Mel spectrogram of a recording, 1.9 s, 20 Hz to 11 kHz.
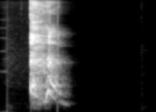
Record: {"cough_length": "2.0 s", "cough_amplitude": 32768, "cough_signal_mean_std_ratio": 0.35, "survey_phase": "beta (2021-08-13 to 2022-03-07)", "age": "18-44", "gender": "Female", "wearing_mask": "No", "symptom_none": true, "smoker_status": "Never smoked", "respiratory_condition_asthma": true, "respiratory_condition_other": false, "recruitment_source": "REACT", "submission_delay": "5 days", "covid_test_result": "Negative", "covid_test_method": "RT-qPCR"}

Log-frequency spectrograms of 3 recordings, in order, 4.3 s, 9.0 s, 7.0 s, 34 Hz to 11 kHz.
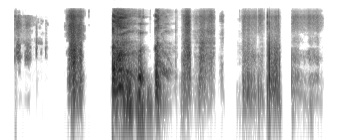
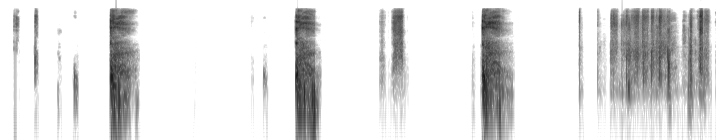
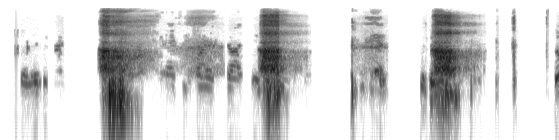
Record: {"cough_length": "4.3 s", "cough_amplitude": 28577, "cough_signal_mean_std_ratio": 0.34, "three_cough_length": "9.0 s", "three_cough_amplitude": 32767, "three_cough_signal_mean_std_ratio": 0.27, "exhalation_length": "7.0 s", "exhalation_amplitude": 30685, "exhalation_signal_mean_std_ratio": 0.34, "survey_phase": "beta (2021-08-13 to 2022-03-07)", "age": "18-44", "gender": "Male", "wearing_mask": "No", "symptom_none": true, "smoker_status": "Ex-smoker", "respiratory_condition_asthma": false, "respiratory_condition_other": false, "recruitment_source": "REACT", "submission_delay": "1 day", "covid_test_result": "Negative", "covid_test_method": "RT-qPCR", "influenza_a_test_result": "Negative", "influenza_b_test_result": "Negative"}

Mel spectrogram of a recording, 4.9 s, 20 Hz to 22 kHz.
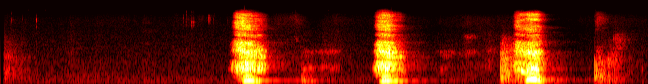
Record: {"exhalation_length": "4.9 s", "exhalation_amplitude": 19823, "exhalation_signal_mean_std_ratio": 0.28, "survey_phase": "beta (2021-08-13 to 2022-03-07)", "age": "45-64", "gender": "Female", "wearing_mask": "No", "symptom_new_continuous_cough": true, "smoker_status": "Ex-smoker", "respiratory_condition_asthma": false, "respiratory_condition_other": false, "recruitment_source": "Test and Trace", "submission_delay": "2 days", "covid_test_result": "Positive", "covid_test_method": "RT-qPCR", "covid_ct_value": 21.6, "covid_ct_gene": "ORF1ab gene"}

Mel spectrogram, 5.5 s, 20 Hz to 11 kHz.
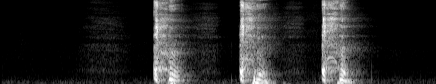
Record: {"three_cough_length": "5.5 s", "three_cough_amplitude": 8050, "three_cough_signal_mean_std_ratio": 0.35, "survey_phase": "beta (2021-08-13 to 2022-03-07)", "age": "45-64", "gender": "Male", "wearing_mask": "No", "symptom_none": true, "smoker_status": "Never smoked", "respiratory_condition_asthma": false, "respiratory_condition_other": false, "recruitment_source": "REACT", "submission_delay": "2 days", "covid_test_result": "Negative", "covid_test_method": "RT-qPCR"}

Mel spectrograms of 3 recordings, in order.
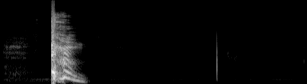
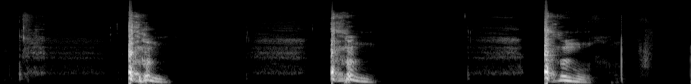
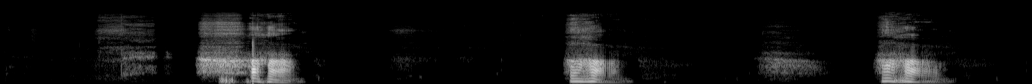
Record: {"cough_length": "3.1 s", "cough_amplitude": 32768, "cough_signal_mean_std_ratio": 0.2, "three_cough_length": "6.9 s", "three_cough_amplitude": 32768, "three_cough_signal_mean_std_ratio": 0.25, "exhalation_length": "10.3 s", "exhalation_amplitude": 32768, "exhalation_signal_mean_std_ratio": 0.29, "survey_phase": "beta (2021-08-13 to 2022-03-07)", "age": "65+", "gender": "Male", "wearing_mask": "No", "symptom_none": true, "smoker_status": "Never smoked", "respiratory_condition_asthma": false, "respiratory_condition_other": false, "recruitment_source": "REACT", "submission_delay": "3 days", "covid_test_result": "Negative", "covid_test_method": "RT-qPCR"}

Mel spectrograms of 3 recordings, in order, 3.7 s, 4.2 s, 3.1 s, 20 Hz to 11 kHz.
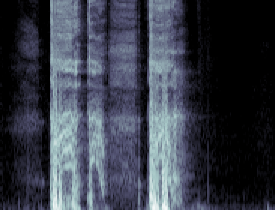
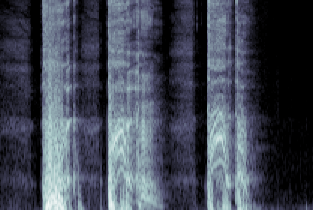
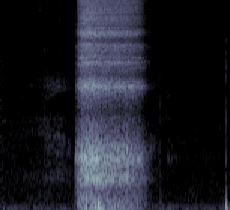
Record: {"cough_length": "3.7 s", "cough_amplitude": 32768, "cough_signal_mean_std_ratio": 0.37, "three_cough_length": "4.2 s", "three_cough_amplitude": 32768, "three_cough_signal_mean_std_ratio": 0.43, "exhalation_length": "3.1 s", "exhalation_amplitude": 4536, "exhalation_signal_mean_std_ratio": 0.42, "survey_phase": "alpha (2021-03-01 to 2021-08-12)", "age": "45-64", "gender": "Male", "wearing_mask": "No", "symptom_cough_any": true, "symptom_fatigue": true, "symptom_headache": true, "smoker_status": "Ex-smoker", "respiratory_condition_asthma": false, "respiratory_condition_other": false, "recruitment_source": "REACT", "submission_delay": "1 day", "covid_test_result": "Positive", "covid_test_method": "RT-qPCR", "covid_ct_value": 36.0, "covid_ct_gene": "N gene"}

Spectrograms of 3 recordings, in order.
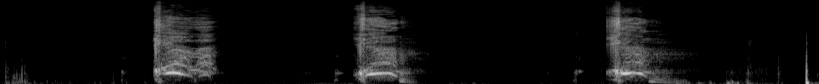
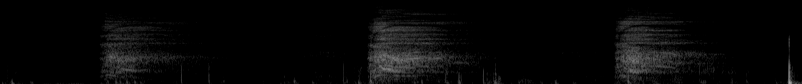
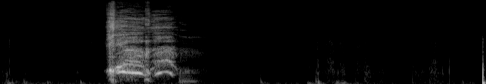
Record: {"three_cough_length": "8.2 s", "three_cough_amplitude": 21804, "three_cough_signal_mean_std_ratio": 0.34, "exhalation_length": "8.0 s", "exhalation_amplitude": 4890, "exhalation_signal_mean_std_ratio": 0.45, "cough_length": "4.9 s", "cough_amplitude": 14587, "cough_signal_mean_std_ratio": 0.3, "survey_phase": "beta (2021-08-13 to 2022-03-07)", "age": "65+", "gender": "Male", "wearing_mask": "No", "symptom_cough_any": true, "symptom_runny_or_blocked_nose": true, "symptom_fatigue": true, "symptom_onset": "3 days", "smoker_status": "Never smoked", "respiratory_condition_asthma": false, "respiratory_condition_other": false, "recruitment_source": "Test and Trace", "submission_delay": "1 day", "covid_test_result": "Positive", "covid_test_method": "RT-qPCR", "covid_ct_value": 14.0, "covid_ct_gene": "ORF1ab gene", "covid_ct_mean": 14.2, "covid_viral_load": "22000000 copies/ml", "covid_viral_load_category": "High viral load (>1M copies/ml)"}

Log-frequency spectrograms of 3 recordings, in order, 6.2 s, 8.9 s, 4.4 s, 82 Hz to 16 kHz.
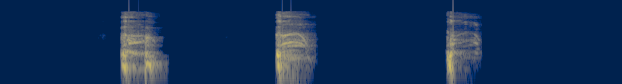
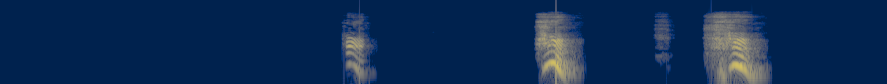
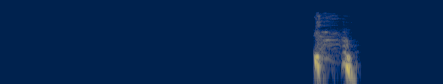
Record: {"three_cough_length": "6.2 s", "three_cough_amplitude": 21277, "three_cough_signal_mean_std_ratio": 0.25, "exhalation_length": "8.9 s", "exhalation_amplitude": 23131, "exhalation_signal_mean_std_ratio": 0.22, "cough_length": "4.4 s", "cough_amplitude": 10174, "cough_signal_mean_std_ratio": 0.14, "survey_phase": "beta (2021-08-13 to 2022-03-07)", "age": "65+", "gender": "Female", "wearing_mask": "No", "symptom_none": true, "smoker_status": "Ex-smoker", "respiratory_condition_asthma": false, "respiratory_condition_other": false, "recruitment_source": "REACT", "submission_delay": "3 days", "covid_test_result": "Negative", "covid_test_method": "RT-qPCR", "influenza_a_test_result": "Negative", "influenza_b_test_result": "Negative"}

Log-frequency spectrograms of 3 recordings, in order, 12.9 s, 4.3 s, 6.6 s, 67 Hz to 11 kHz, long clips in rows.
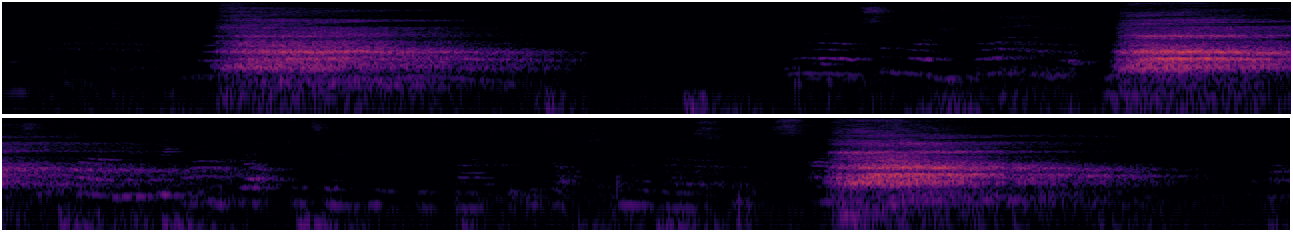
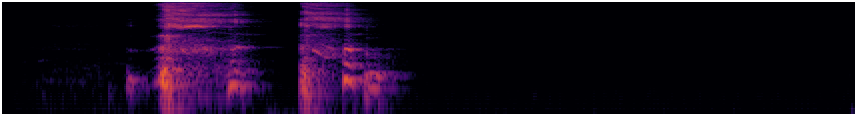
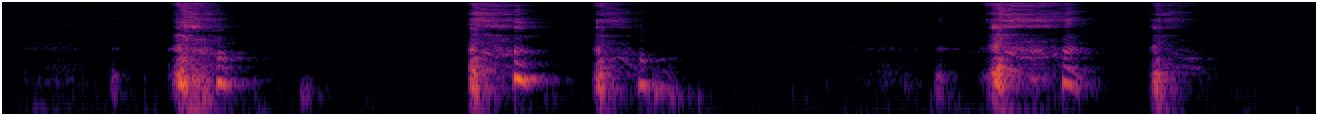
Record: {"exhalation_length": "12.9 s", "exhalation_amplitude": 1403, "exhalation_signal_mean_std_ratio": 0.45, "cough_length": "4.3 s", "cough_amplitude": 4071, "cough_signal_mean_std_ratio": 0.33, "three_cough_length": "6.6 s", "three_cough_amplitude": 4778, "three_cough_signal_mean_std_ratio": 0.33, "survey_phase": "alpha (2021-03-01 to 2021-08-12)", "age": "18-44", "gender": "Male", "wearing_mask": "No", "symptom_none": true, "smoker_status": "Never smoked", "respiratory_condition_asthma": false, "respiratory_condition_other": false, "recruitment_source": "REACT", "submission_delay": "3 days", "covid_test_result": "Negative", "covid_test_method": "RT-qPCR"}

